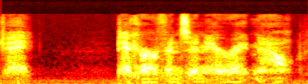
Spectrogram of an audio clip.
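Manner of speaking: very quiet, breathy, barely voiced whisper. Retelling how the speaker's mom phoned from the ACTRA office: retelling a whisper. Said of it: "she called me whispering".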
